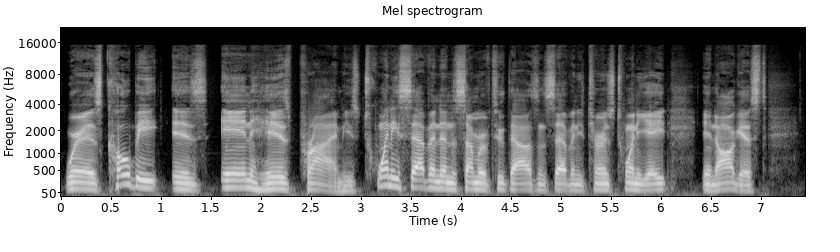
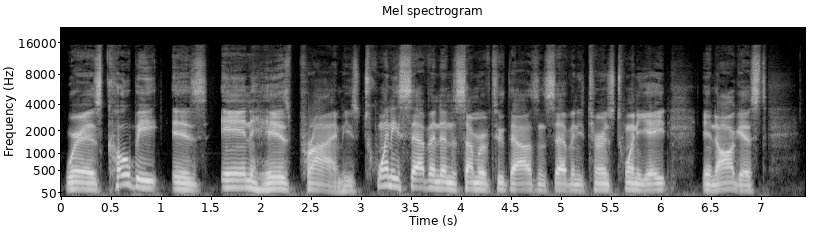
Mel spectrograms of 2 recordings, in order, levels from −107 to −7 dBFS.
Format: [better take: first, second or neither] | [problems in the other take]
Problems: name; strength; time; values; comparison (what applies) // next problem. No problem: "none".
neither | none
